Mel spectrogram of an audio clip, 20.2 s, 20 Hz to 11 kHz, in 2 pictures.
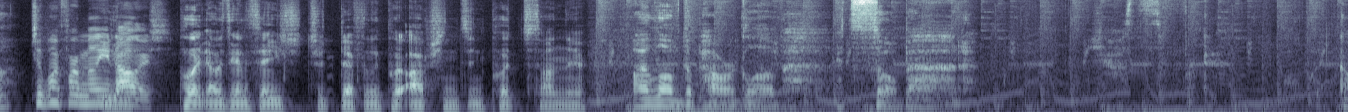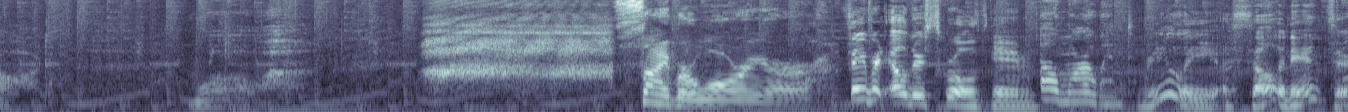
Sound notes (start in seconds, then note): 7.3 whispers; 13.2 loudly exhales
